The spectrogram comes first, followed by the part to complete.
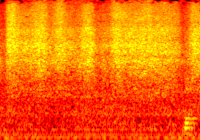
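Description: Orange halves twisted and pressed against a blue plastic hand-held citrus juicer, a steady scraping rub as the juice is squeezed out.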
